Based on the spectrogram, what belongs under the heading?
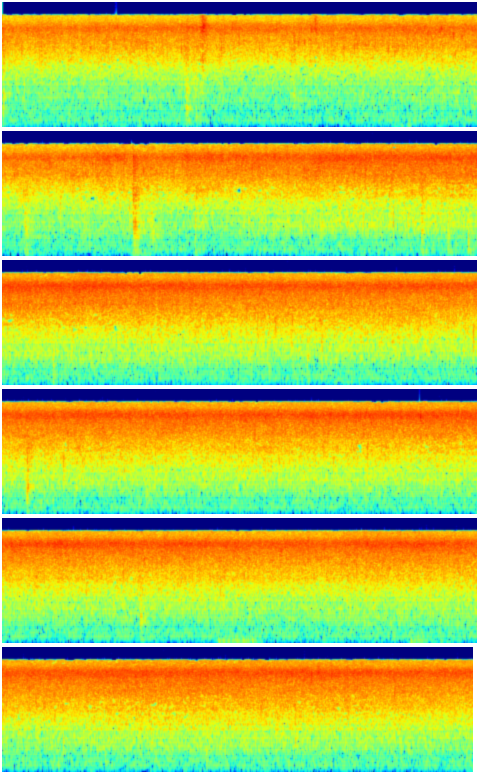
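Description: Flour-dredged sardines frying in hot oil in a shallow pan, a steady sizzling hiss that grows a little louder after several seconds, with a couple of sharp clicks in the first few seconds.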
